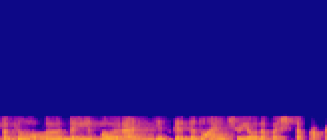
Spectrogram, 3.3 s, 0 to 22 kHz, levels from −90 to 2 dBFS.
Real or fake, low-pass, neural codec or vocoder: fake; 3.6 kHz; vocoder, 24 kHz, 100 mel bands, Vocos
